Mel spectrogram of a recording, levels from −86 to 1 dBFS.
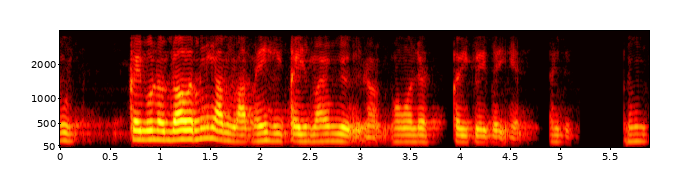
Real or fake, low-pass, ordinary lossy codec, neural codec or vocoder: fake; 3.6 kHz; none; codec, 16 kHz, 2 kbps, FunCodec, trained on LibriTTS, 25 frames a second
